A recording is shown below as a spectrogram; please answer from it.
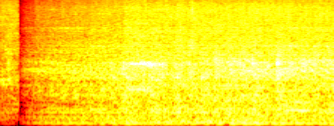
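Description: Steady low rumble of a motor vehicle engine running, with street noise. It fades in after a brief break at the start and holds at an even level.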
